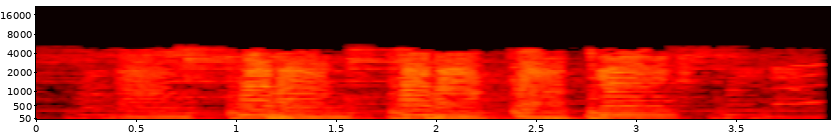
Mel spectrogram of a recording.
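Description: A duck quacks repeatedly and loudly, a run of raspy, nasal calls bunched into several bursts over a few seconds, with no talking.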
